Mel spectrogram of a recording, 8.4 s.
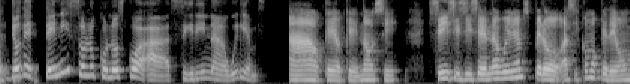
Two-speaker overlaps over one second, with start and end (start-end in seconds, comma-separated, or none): none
